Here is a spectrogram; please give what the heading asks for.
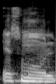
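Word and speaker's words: small: A double L जब भी रहता है तो ए का उच्चारण ओ हो जाता है। ठीक है, एल का लाते स्मॉल।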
